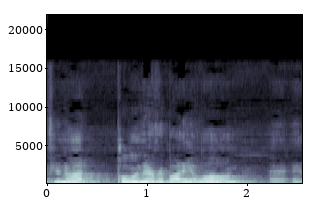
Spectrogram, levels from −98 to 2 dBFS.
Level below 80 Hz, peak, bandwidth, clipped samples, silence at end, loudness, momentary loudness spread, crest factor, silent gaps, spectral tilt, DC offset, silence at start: -58 dBFS; 0 dBFS; 7.8 kHz; under 0.1%; 0 s; -15 LUFS; 18 LU; 14 dB; none; -9 dB/octave; under 0.1%; 0 s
